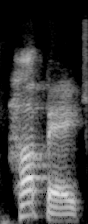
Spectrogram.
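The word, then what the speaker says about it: rapé: And so the exercise, we did a meditation the night before, and we did what's called Hape, actually spelled R-A-P-E, which is pretty aggressive, but pronounced Hape.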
